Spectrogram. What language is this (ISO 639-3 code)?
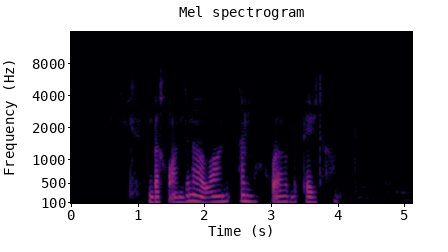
kur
